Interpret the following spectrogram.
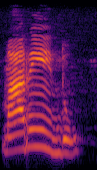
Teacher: o ri é minha sílaba tônica e a penúltima sílaba da palavra. Então, ela é paroxítona.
